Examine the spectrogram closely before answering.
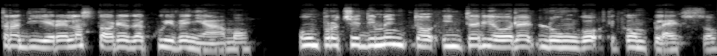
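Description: A woman at a moderate pace, the sound dry with no echo. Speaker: association president; council speaker. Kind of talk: commemorative speech. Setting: video call. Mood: solemn, commemorative. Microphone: video call.

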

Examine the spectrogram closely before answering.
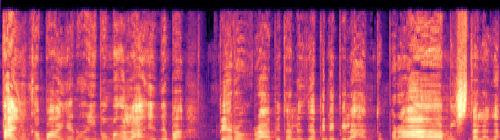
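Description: An animated man at a moderate pace, his pitch swinging very widely. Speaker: vlogger. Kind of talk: casual vlog. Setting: at home.

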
